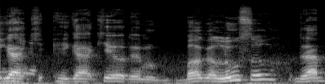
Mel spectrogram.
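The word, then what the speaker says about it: Bogalusa: wow no he got he got killed in bugalusa did that pronounce that right out you know what i was laughing when you said it at first but yeah it's it's buggaloosa louisiana yeah he um i'll show you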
